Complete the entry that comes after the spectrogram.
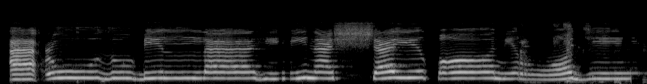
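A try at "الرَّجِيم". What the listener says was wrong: Jim, jangan ada sepanari bibir kasroh, anak kasroh ya. Kasrohnya jangan ada apa? Bibirnya jangan tarik ke belakang, sudutnya. Nirrojim, jim, tapi turun ke bawah saja. Tahannya turun ke bawah dengan menaikkan tengah lidah. Jim, bukan jim. Beda jim. Kasroh. Jim. Ya, jangan tekan, santai saja, lebih rileks.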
